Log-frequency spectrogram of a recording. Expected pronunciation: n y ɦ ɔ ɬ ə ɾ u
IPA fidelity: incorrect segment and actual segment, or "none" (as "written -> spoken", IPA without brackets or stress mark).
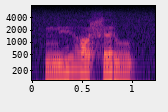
none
